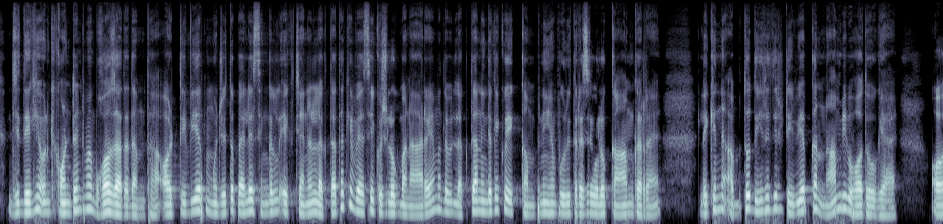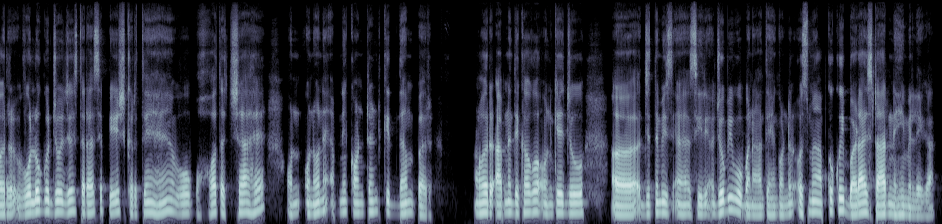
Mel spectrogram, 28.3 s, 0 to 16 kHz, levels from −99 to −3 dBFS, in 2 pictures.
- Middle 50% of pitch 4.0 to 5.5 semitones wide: No, average, 3.5 semitones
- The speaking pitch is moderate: No, low, 125 Hz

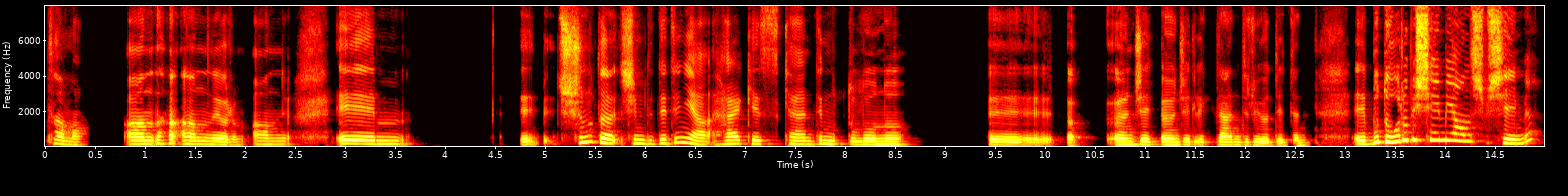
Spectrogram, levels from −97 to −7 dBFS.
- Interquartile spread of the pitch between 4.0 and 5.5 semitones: Yes, average, 5.1 semitones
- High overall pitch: Yes, high, 195 Hz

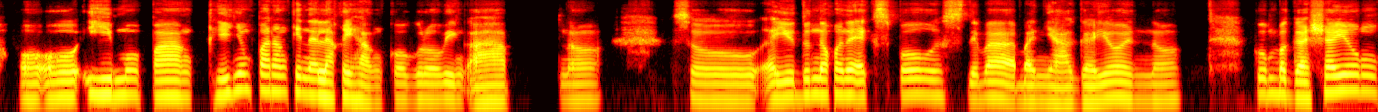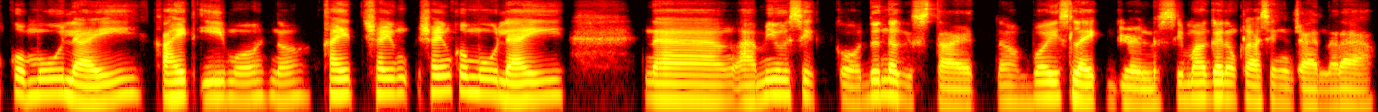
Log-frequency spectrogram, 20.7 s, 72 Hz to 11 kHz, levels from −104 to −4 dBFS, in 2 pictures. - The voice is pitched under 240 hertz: Yes, medium, 140 Hz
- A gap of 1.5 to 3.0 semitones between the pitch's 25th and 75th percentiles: No, average, 3.7 semitones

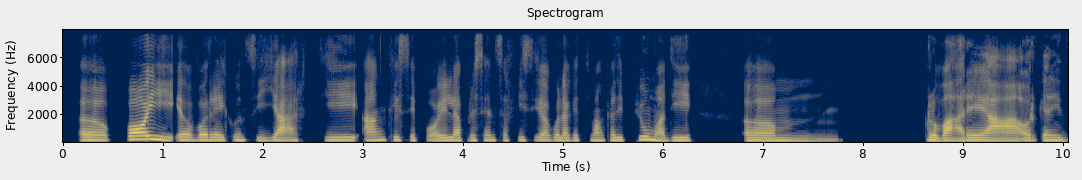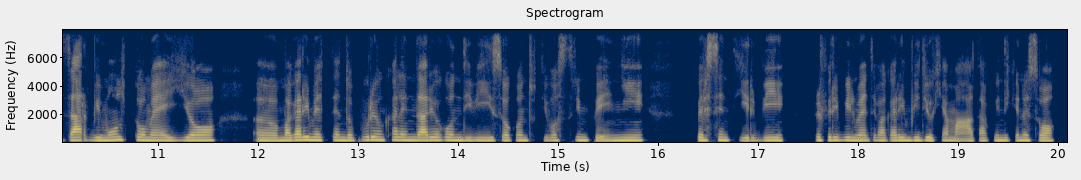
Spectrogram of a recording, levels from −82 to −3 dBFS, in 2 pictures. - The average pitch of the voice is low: No, medium, 185 Hz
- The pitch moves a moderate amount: No, narrow, 1.2 semitones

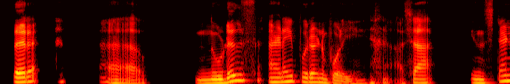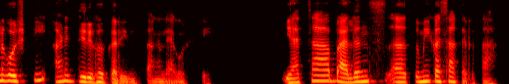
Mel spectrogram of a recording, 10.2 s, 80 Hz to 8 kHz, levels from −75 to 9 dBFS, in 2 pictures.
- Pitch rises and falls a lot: Yes, wide, 7.1 semitones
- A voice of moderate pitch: Yes, medium, 150 Hz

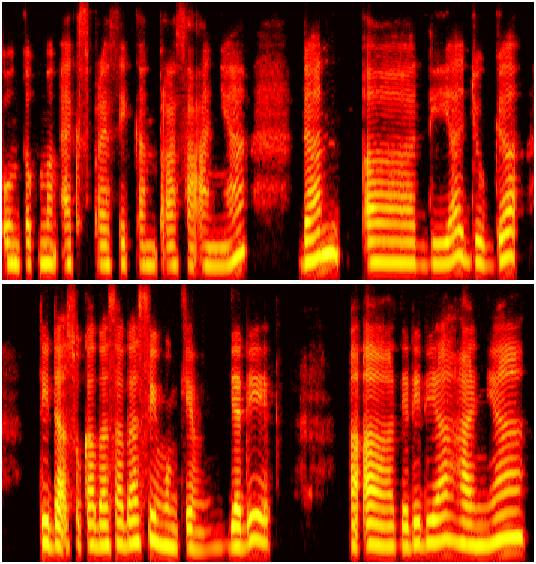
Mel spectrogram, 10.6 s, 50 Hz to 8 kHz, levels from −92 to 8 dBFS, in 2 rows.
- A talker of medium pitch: Yes, medium, 175 Hz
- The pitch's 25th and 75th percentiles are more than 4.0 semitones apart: No, average, 2.8 semitones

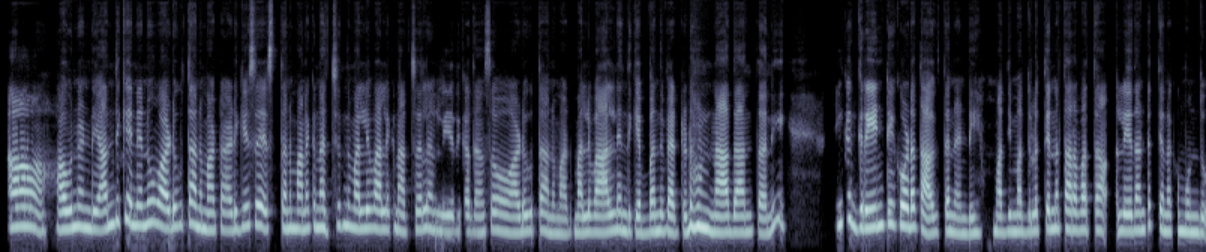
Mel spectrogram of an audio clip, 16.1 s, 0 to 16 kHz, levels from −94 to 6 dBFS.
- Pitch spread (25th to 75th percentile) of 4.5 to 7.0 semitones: No, average, 3.6 semitones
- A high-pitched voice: Yes, high, 230 Hz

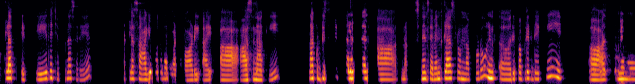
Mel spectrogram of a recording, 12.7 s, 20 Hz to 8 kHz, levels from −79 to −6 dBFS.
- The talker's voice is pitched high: Yes, high, 210 Hz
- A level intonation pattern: No, average, 3.3 semitones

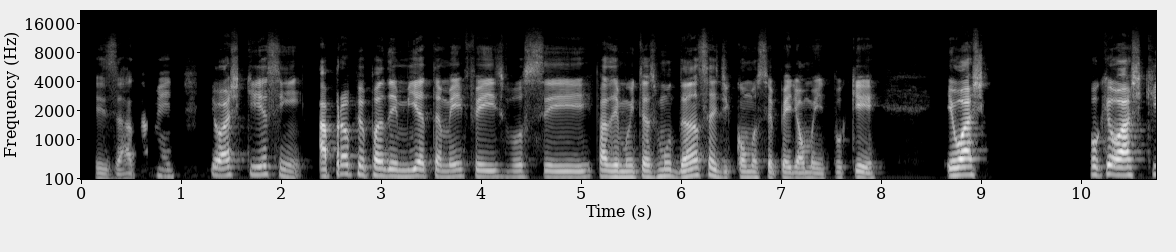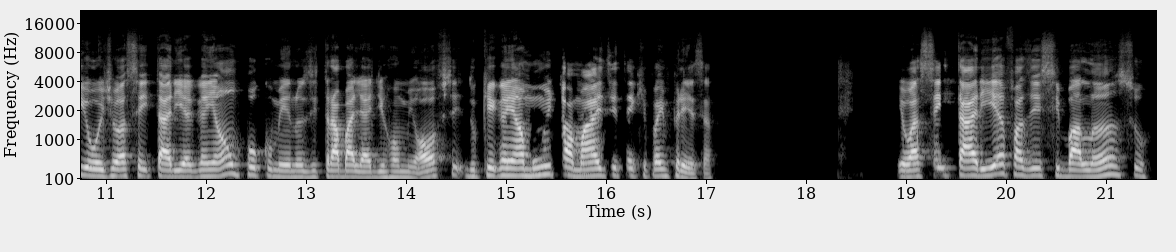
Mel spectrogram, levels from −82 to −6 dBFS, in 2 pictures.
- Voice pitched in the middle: Yes, medium, 155 Hz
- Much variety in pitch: No, average, 4.0 semitones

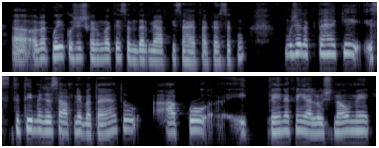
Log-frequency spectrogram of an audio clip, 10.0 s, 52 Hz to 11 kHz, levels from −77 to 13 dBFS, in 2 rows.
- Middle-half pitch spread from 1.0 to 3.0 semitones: No, average, 3.9 semitones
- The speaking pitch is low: No, medium, 165 Hz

